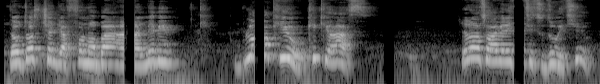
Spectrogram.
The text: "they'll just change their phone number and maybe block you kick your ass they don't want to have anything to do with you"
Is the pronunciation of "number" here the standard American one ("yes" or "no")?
no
